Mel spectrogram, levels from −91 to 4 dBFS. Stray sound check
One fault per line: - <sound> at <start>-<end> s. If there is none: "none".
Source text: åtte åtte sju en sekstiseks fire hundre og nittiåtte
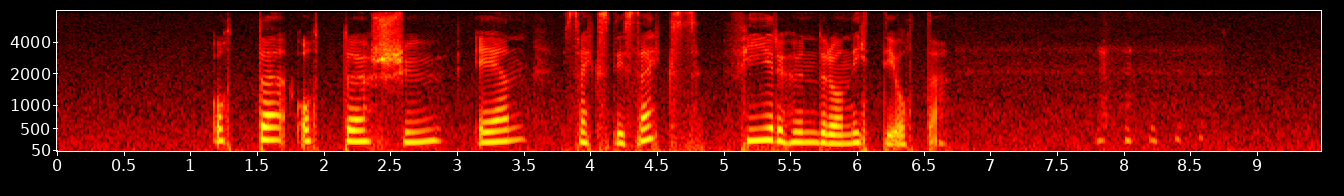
- laugh at 7.8-8.6 s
